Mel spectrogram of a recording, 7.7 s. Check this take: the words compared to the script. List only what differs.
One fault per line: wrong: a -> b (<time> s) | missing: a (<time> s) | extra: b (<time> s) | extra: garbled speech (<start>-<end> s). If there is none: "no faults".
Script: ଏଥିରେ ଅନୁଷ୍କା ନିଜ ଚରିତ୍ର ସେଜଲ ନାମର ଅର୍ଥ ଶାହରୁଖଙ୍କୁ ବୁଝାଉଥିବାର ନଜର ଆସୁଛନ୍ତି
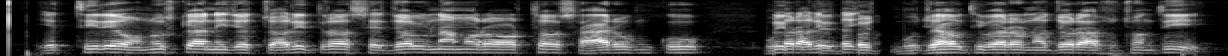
extra: garbled speech (4.8-5.5 s)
